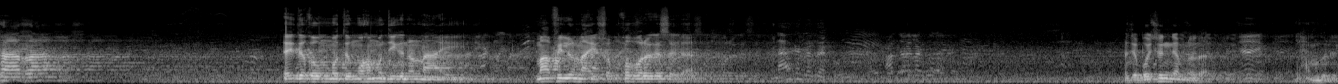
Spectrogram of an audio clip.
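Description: A man preaches loudly and rhythmically into a microphone, heard through loudspeakers with echo.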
